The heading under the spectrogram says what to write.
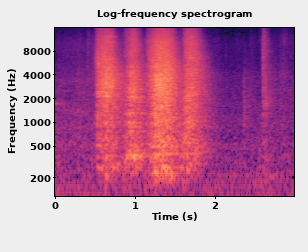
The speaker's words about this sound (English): Hang on a second. I'm going to blow my nose.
